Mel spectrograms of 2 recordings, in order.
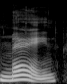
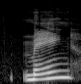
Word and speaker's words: Mayne: chest here I am at the Village of Maine it's not spelled like the state of Maine it's SP m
